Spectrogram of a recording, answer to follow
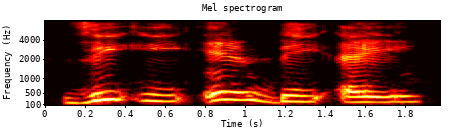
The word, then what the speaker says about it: Zendaya: Anyway, so one day they had this Oscar night, and you guys know that Zendaya, I pronounce her name, Zendaya.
